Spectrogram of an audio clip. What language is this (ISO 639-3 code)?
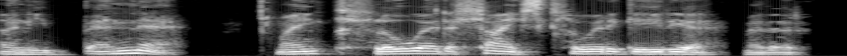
cym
